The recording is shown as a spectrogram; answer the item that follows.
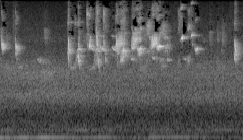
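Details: Nightingale kept caged at the Qriaa bird market, pouring out a jumbled stream of quick chirps and buzzy whistles at an uneven pace, with low droning noise underneath.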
